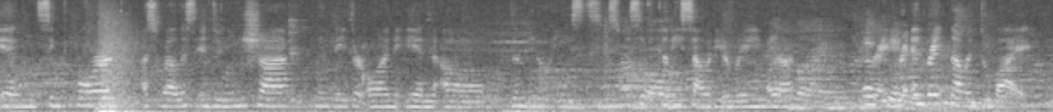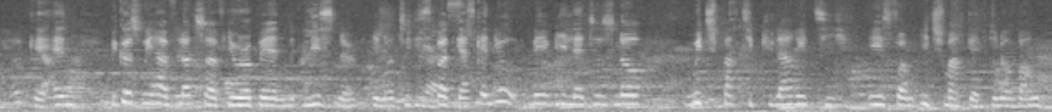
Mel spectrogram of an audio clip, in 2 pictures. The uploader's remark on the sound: During the last edition of Playtime New York in February we recorded a podcast. Unfortunately, there was a significant amount of background noise in the room that affected the clarity of the audio. We sincerely apologies for the poor quality of the record.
